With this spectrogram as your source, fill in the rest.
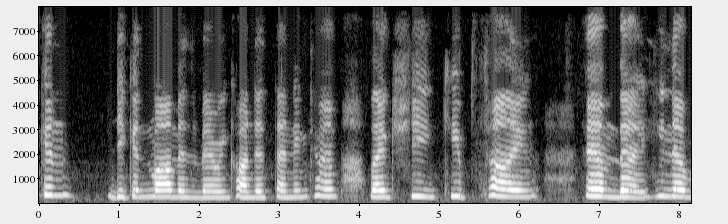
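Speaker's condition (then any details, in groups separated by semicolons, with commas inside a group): Cerebral palsy; uses wheelchair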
